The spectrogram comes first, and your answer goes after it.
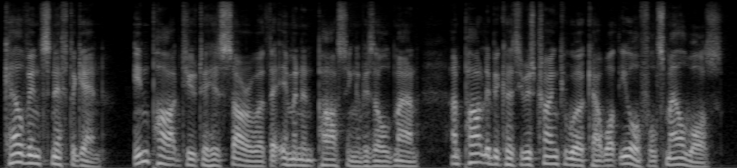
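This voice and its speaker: A man's voice: lowish voice, lively intonation, brisk, few pauses, no echo, studio quality. A man reading a comic novel aloud as its narrator, with a wry, theatrical delivery. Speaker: author reading his own novel. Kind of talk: comic scripted audiobook narration.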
